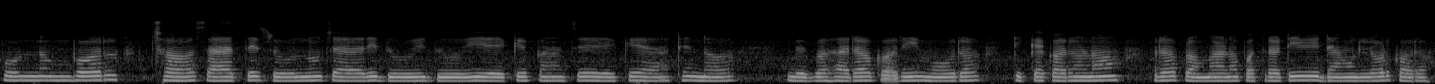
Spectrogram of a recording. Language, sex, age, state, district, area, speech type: Odia, female, 30-45, Odisha, Kendujhar, urban, read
